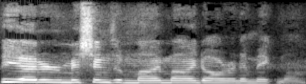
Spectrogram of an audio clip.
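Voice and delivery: dopey, dim-witted, dumb-sounding cartoon voice. Voicing a game character meant to be dumb, speaker says his line in a dumb voice like Patrick. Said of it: "He's supposed to be like dumb, so like Patrick".

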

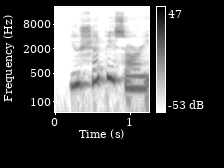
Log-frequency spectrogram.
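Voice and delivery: tired, worn-out voice. Narrator reads Auntie's reply to Kaya, in a weary voice. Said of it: "Auntie said in a weary voice".

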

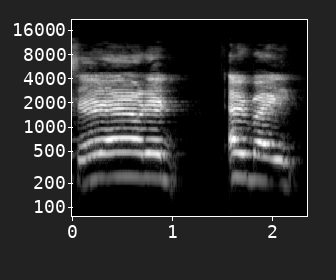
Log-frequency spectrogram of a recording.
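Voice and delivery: low voice cracking mid-line. Friends recalling their old bus driver, imitating his voice crack. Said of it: "our old bus driver used the voice crack all the time".

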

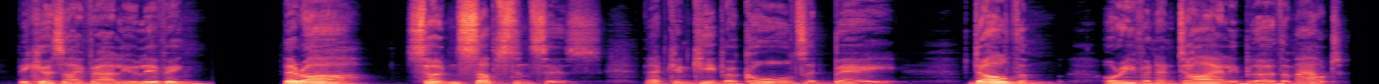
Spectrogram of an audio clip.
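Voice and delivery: put-on dark, raspy voice with refined, scholarly accent. A narrator reads the cat-eyed man answering the vizier: dark, raspy, refined voice. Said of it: "Only a man with silvery skin and cat eyes met his gaze. ... the cat-eyed man's voice was dark and raspy. ... His accent was refined, like a scholar's might be".

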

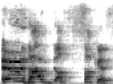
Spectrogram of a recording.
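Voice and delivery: put-on theatrical English accent. Suggesting dramatic reenactments and giving a sample Shakespearean reading; faux Shakespearean English accent. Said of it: "really sort of faux English dramatic accents. A Shakespearean reading of".

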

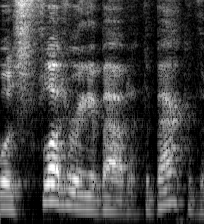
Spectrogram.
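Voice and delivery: plain reading voice

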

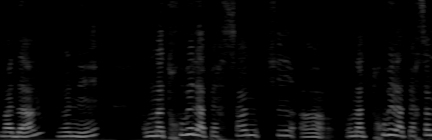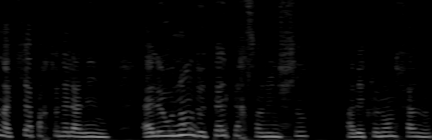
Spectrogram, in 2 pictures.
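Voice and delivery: ordinary talk

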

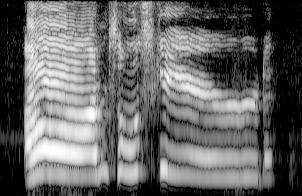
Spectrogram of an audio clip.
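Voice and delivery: sarcastic mock fright, high and very slow.

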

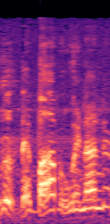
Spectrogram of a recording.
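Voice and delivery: thrilled, excited, very high-pitched, very loud burst. While fishing, the speaker sees the bobber go under, excited. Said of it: "I gotta lower my voice because I'm getting excited".

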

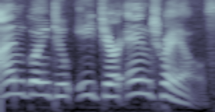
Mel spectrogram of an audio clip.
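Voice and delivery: very high barking delivery, pitched way up. A game reviewer quotes the hokey battle taunts, Kilrathi barking taunt. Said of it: "the Kilrathi barking out hokey taunts".

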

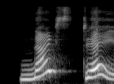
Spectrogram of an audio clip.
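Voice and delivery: bright, high, very loud exclamation. Emmy answers Perry the porcupine's greeting, exclaiming. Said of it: "exclaimed Emmy".

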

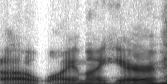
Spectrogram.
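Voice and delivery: ordinary delivery

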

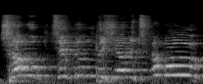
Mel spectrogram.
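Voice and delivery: yelling, high and drawn out. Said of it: "Bağırma evladım".

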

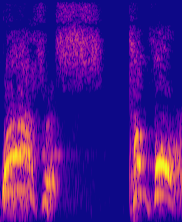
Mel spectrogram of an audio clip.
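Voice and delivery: mock mighty, commanding cry, called out loudly. Retelling the scripture scene at the tomb of Lazarus: loud cry. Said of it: "He cried with a loud voice".

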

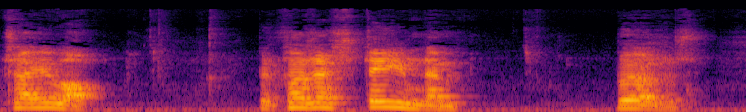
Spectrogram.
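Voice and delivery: speaking with mouth full of food. Eating steamed burgers, talking with a mouth full of food. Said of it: "I do apologise for talking with my mouth full".

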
